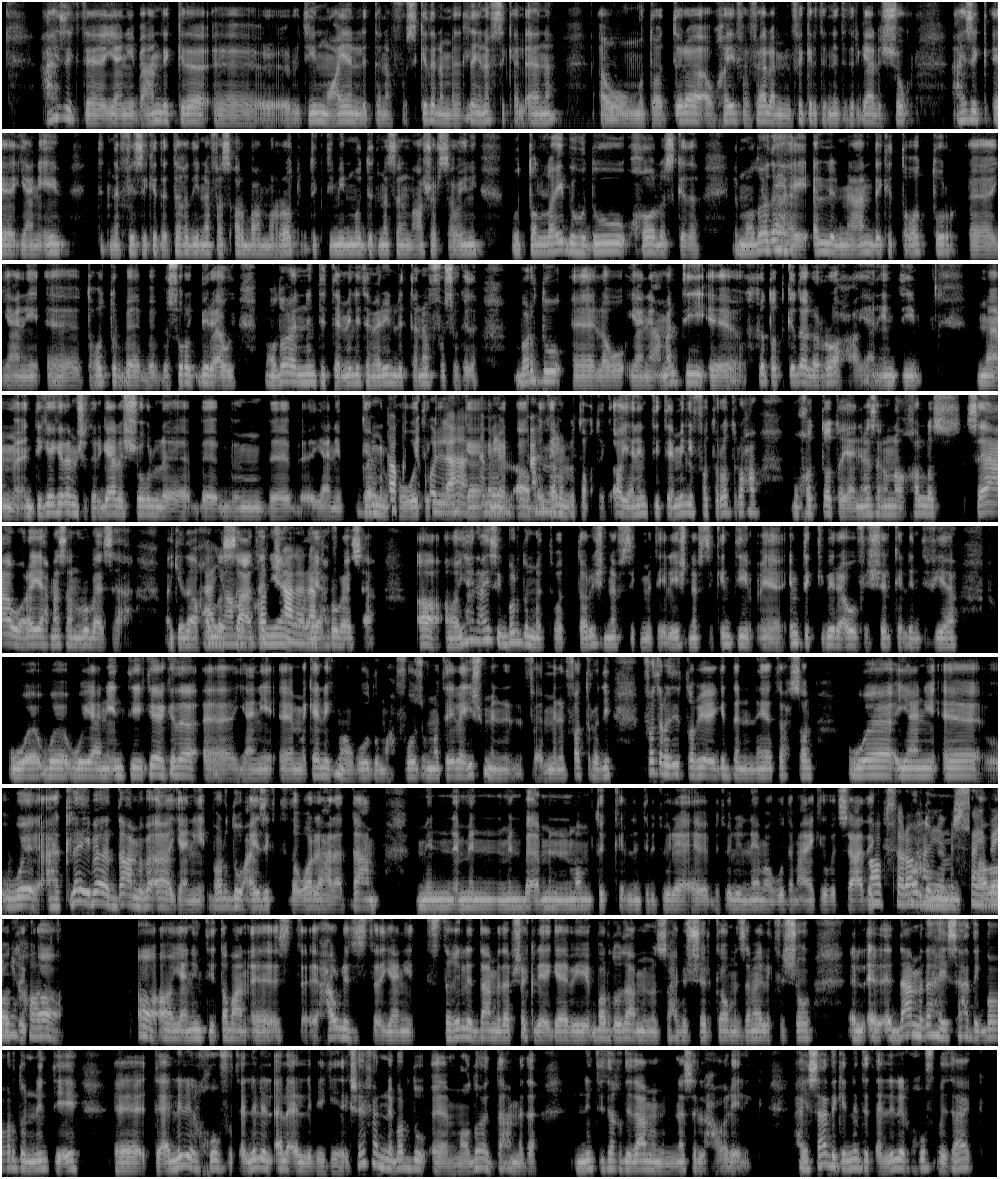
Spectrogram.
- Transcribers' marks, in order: in English: "روتين"; tsk
- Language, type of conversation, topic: Arabic, advice, إزاي أتعامل مع خوفي من الرجوع للشغل بعد فترة تعافي؟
